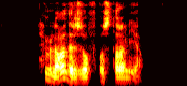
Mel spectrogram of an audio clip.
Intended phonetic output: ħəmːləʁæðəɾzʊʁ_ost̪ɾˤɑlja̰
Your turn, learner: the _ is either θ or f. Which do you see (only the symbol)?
f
